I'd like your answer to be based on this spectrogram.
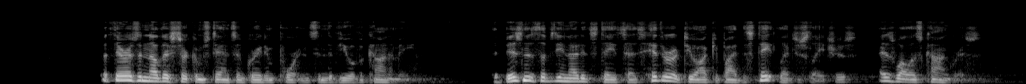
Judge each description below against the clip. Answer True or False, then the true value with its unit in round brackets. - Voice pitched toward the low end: True (115 Hz)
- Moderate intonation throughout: False (7.7 semitones)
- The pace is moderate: True (170 wpm)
